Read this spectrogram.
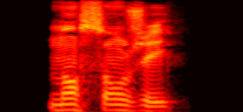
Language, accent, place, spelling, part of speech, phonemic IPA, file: French, France, Lyon, mensonger, adjective, /mɑ̃.sɔ̃.ʒe/, LL-Q150 (fra)-mensonger.wav
- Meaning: false, mendacious, deceitful, untruthful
